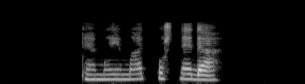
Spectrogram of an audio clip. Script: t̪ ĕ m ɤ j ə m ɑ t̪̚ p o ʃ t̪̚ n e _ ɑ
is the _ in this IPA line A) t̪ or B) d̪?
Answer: B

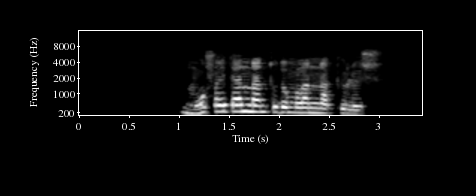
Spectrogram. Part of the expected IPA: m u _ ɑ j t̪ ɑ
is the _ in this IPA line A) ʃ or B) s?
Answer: A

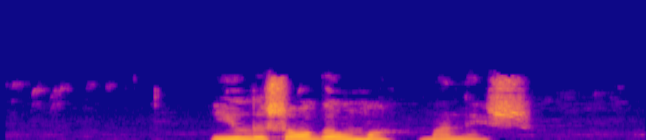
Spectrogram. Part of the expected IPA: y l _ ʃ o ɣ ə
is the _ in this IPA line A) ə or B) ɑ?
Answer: A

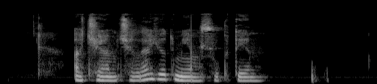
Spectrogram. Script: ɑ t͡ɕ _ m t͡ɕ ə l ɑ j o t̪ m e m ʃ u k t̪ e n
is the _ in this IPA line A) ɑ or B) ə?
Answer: A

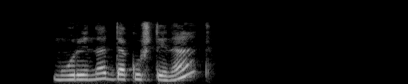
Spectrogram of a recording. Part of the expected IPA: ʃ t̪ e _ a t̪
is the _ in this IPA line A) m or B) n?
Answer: B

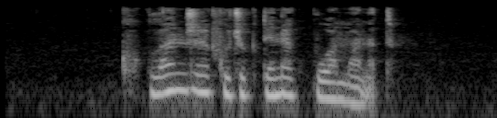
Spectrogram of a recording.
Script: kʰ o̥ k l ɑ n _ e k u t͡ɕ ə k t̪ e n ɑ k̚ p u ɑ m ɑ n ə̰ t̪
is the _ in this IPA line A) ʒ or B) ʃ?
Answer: A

